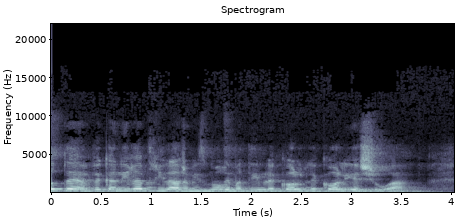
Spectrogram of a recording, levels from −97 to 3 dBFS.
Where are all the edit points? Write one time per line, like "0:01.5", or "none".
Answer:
0:00.9
0:01.3
0:01.7
0:02.5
